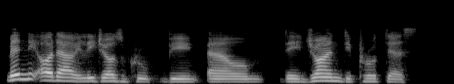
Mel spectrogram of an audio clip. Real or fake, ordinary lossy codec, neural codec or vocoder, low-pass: fake; none; codec, 16 kHz, 0.5 kbps, X-Codec, WavLM features, trained on Multilingual LibriSpeech; 5.4 kHz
